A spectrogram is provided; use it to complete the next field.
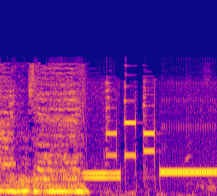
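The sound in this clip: Electronic tones from a very old clubhouse telephone: after a muffled, busy opening, a steady tone sounds, then a few short two-tone dialing beeps, followed by a continuous dial tone that runs to the end.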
